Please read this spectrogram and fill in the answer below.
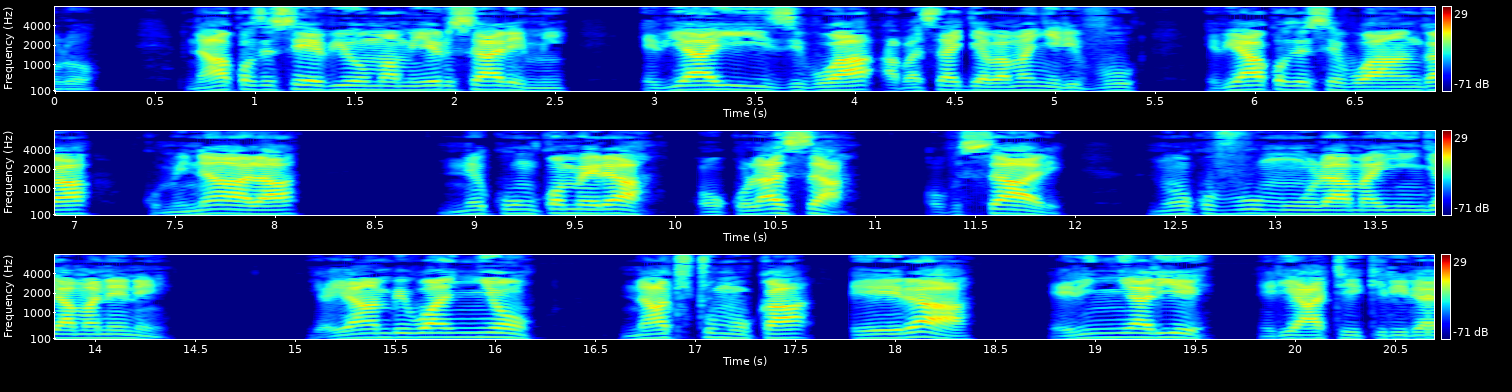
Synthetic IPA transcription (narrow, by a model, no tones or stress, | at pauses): lo̞̰ | naːko̞ze̞se̞ːβjuːmamuje̞ɾusaːle̞mi | e̞βjaːjiziβwa̰ːβasaɟːaβamaɲiɾivu | e̞βjaːko̞ze̞se̞βwaːŋɡa | kuminaːla | ne̞kuŋko̞me̞ɾa | o̞kulasa̰ | o̞βusaːle̞̰ | no̞ːkuvuːmulaːmajiːɲɟaːmane̞ne̞ | ja̰jaːmbiβwaɲːo̞ | naːtu̥tumuka | e̞ɾa | eɾiɲːalje̞ | neɾjaːtiːkiɾiɾa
